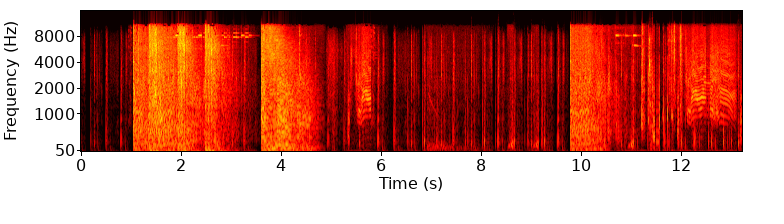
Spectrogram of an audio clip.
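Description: Rifle gunfire rattles in loud bursts.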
